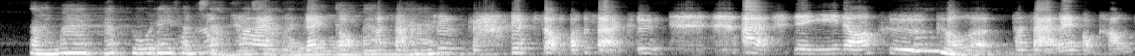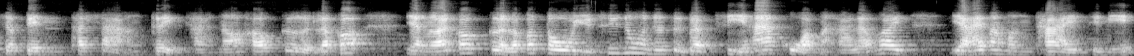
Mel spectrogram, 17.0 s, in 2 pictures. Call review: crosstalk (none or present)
present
